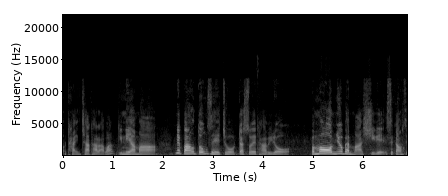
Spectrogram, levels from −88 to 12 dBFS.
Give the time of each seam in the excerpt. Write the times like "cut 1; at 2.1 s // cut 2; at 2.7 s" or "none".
cut 1; at 1.0 s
